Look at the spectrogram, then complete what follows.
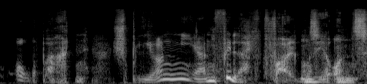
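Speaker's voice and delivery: confused, puzzled, bewildered muttering. Answering a woman's trembling questions; confused mutter. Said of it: "murmelte Onkel Vernon verwirrt".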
